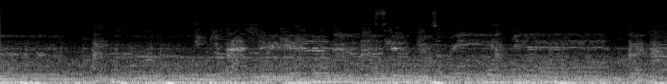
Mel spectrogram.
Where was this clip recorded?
in a car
